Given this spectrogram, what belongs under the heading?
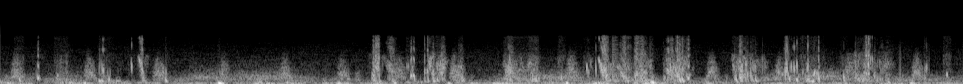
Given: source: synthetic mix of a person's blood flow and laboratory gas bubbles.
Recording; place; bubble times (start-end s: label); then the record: Doppler ultrasound of blood flow; subclavian vein
0.14-0.24 s: bubbles
0.35-0.44 s: bubbles
0.54-0.69 s: bubbles
0.96-1.23 s: bubbles
1.27-1.49 s: bubbles
1.59-1.71 s: bubbles
3.69-4.02 s: bubbles
4.05-4.19 s: bubbles
4.25-4.67 s: bubbles
5.02-5.43 s: bubbles
5.58-5.67 s: bubbles
5.83-6.53 s: bubbles
6.62-6.95 s: bubbles
7.31-7.68 s: bubbles
7.83-8.24 s: bubbles
8.40-8.49 s: bubbles
8.52-8.96 s: bubbles
9.23-9.29 s: bubbles
9.43-9.52 s: bubbles
From the record:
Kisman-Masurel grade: 232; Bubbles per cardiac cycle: several, 3 to 8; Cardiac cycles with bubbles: 50 to 99%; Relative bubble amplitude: moderate (0.250 to 0.450); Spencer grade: 3 (all of the cardiac periods contain showers or single bubble signals, but not dominating or overriding the cardiac motion signals); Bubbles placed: anywhere in the cardiac cycle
